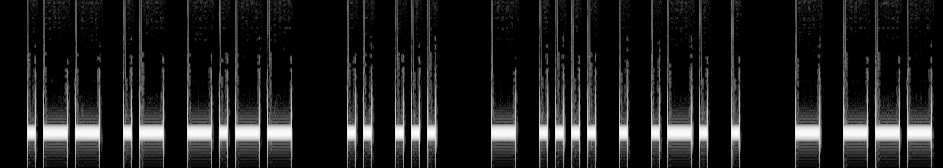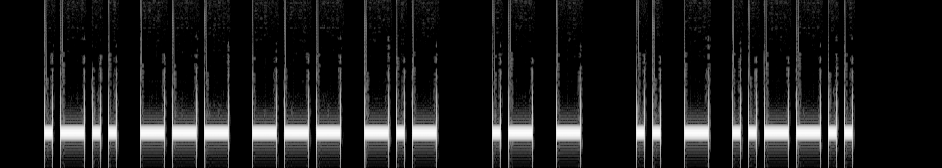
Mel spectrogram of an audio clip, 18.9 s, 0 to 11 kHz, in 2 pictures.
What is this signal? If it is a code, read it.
Morse code, heard as a keyed tone, about 15 wpm, 700 Hz. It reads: WAY IS THERE TO LOOK AT IT?
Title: Sentences from Top 100 Words 15wpm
